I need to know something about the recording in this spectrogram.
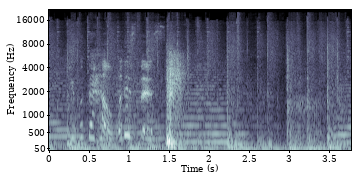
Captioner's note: gun thuds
